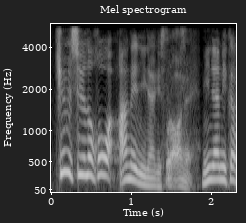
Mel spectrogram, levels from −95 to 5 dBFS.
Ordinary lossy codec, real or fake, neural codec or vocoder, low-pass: none; fake; codec, 16 kHz, 2 kbps, FreqCodec, larger model; 5.4 kHz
